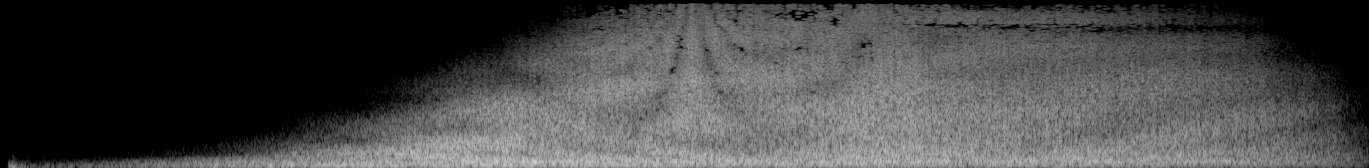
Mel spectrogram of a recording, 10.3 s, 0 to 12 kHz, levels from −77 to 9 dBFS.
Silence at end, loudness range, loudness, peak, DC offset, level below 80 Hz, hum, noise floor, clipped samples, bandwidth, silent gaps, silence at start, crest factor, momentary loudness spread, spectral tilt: 0.2 s; 7 LU; -16 LUFS; -2 dBFS; under 0.1%; -30 dBFS; none; -50 dBFS; under 0.1%; 11.5 kHz; none; 0.1 s; 14 dB; 16 LU; -4.5 dB/octave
